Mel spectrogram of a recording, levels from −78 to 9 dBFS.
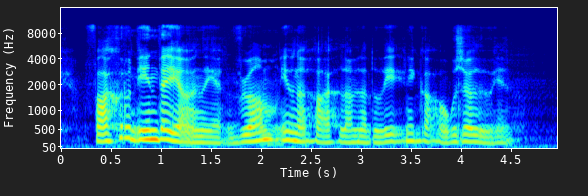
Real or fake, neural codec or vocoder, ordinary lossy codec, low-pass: fake; autoencoder, 22.05 kHz, a latent of 192 numbers a frame, VITS, trained on many speakers; none; 9.9 kHz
